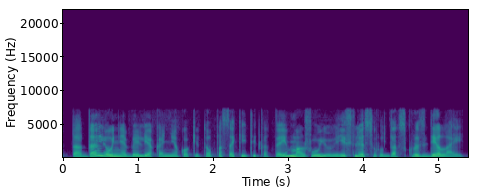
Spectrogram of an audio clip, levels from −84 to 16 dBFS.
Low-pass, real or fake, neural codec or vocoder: 7.2 kHz; fake; codec, 16 kHz, 6 kbps, DAC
